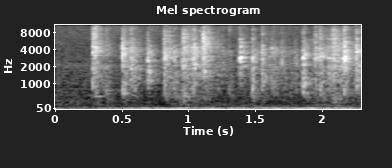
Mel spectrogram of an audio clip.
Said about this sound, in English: I'm sure people listening to this can hear me like clacking on my keyboard like a 1950s receptionist. Because I do this from a desktop, folks. All right, it's a laptop plugged into monitors.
